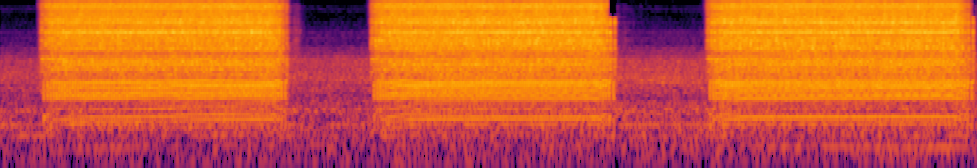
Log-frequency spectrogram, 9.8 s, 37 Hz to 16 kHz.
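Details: Traxxas T-Maxx 2.5 classic nitro RC truck, bought used, fifth failed start attempt after three days of trying: three harsh buzzing cranking bursts of about 2.5 seconds each, engine never catches.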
